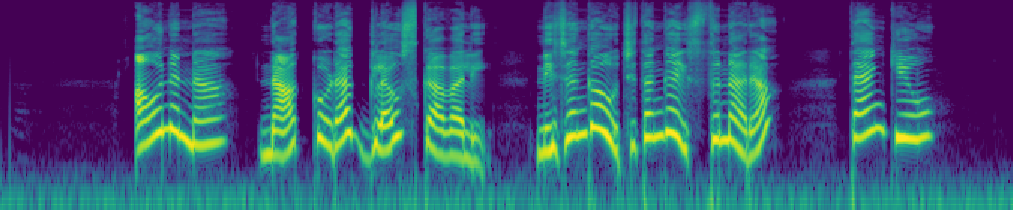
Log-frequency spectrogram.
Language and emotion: Telugu, happy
